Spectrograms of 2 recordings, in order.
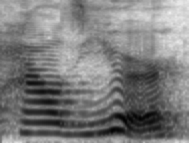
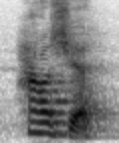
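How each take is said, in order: First: The word 'your' is said in full. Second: The word 'your' is reduced to 'ya'. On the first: "You don't hear how's your" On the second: "you hear how's ya"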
